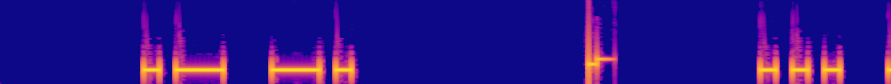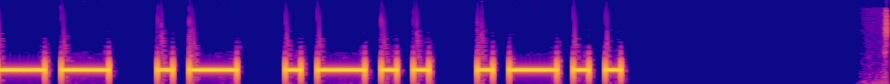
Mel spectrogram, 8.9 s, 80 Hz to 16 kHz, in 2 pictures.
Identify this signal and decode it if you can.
Morse code, heard as a keyed tone, about 16 wpm, 700 Hz. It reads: AN SMALL
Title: Sets of 2 Words - New Word Drill - 15wpm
